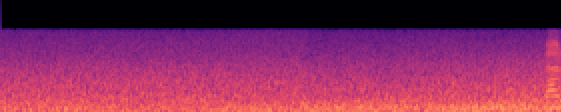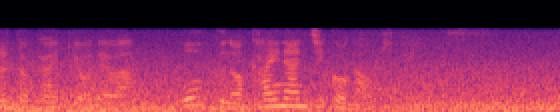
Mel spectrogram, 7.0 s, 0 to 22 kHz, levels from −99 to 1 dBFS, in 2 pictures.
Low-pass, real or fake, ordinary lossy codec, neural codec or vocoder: 7.2 kHz; real; none; none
